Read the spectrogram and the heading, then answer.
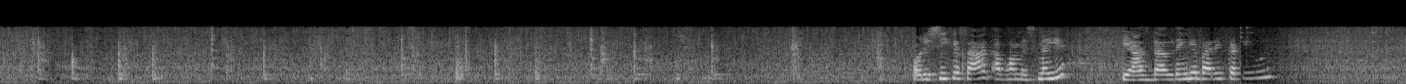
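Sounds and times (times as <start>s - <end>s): meat sizzling in a pan: 0.0s - 14.0s
wooden spatula scraping a pan: 0.3s - 9.2s.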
